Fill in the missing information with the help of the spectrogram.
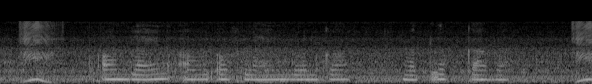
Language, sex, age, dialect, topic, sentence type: Bhojpuri, female, 18-24, Western, banking, question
